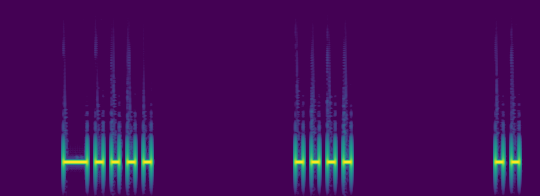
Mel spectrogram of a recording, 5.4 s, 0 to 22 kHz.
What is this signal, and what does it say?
Morse code, heard as a keyed tone, about 15 wpm, spaced as for 5 wpm, 700 Hz. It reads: 6HI
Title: USA Call Signs - 6 Characters - 6x Character Spacing - 15wpm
